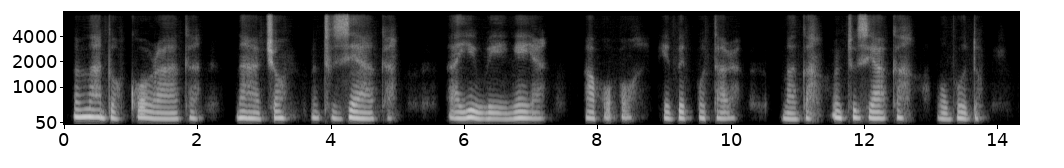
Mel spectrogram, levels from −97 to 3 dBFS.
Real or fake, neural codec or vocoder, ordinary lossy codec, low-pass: fake; codec, 16 kHz, 0.3 kbps, FocalCodec; none; 7.2 kHz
